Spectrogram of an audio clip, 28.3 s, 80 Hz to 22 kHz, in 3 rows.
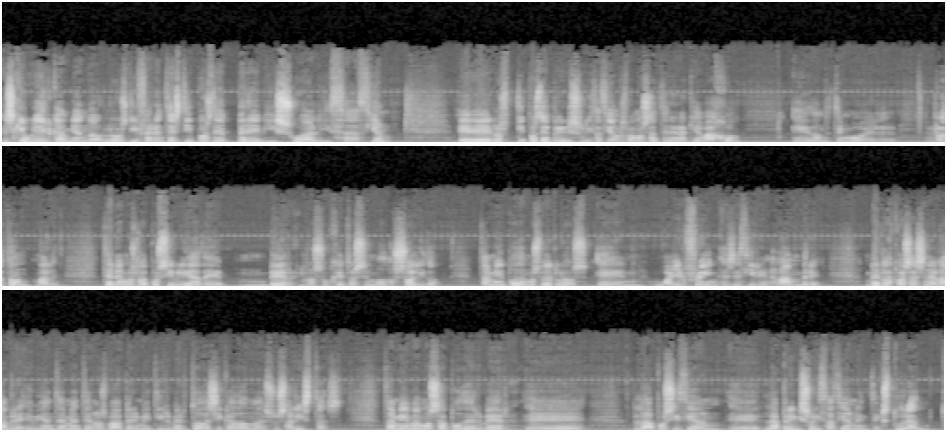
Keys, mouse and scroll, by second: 0.7 shift+middle click, 1.3 middle click, 2.4 middle click, 9.9 click, 15.7 middle click, 19.0 middle click, 20.5 middle click, 22.3 click.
